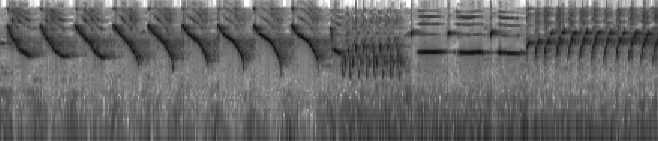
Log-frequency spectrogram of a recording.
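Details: Long, lively canary song used as a training model for young canaries learning to sing: a series of loud downward-sweeping whistles, then a buzzy trill, steady pure whistled notes, and a fast rattling trill at the end.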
